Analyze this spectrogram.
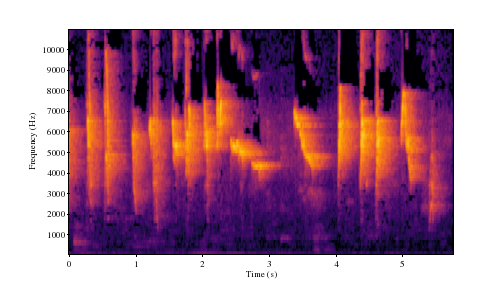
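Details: Spotted kolibri ninja, a sunbird locally called hummingbird, in lively song: a rapid run of very high, thin, falling whistled notes, about three per second, briefly pausing midway before the fast sequence resumes.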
